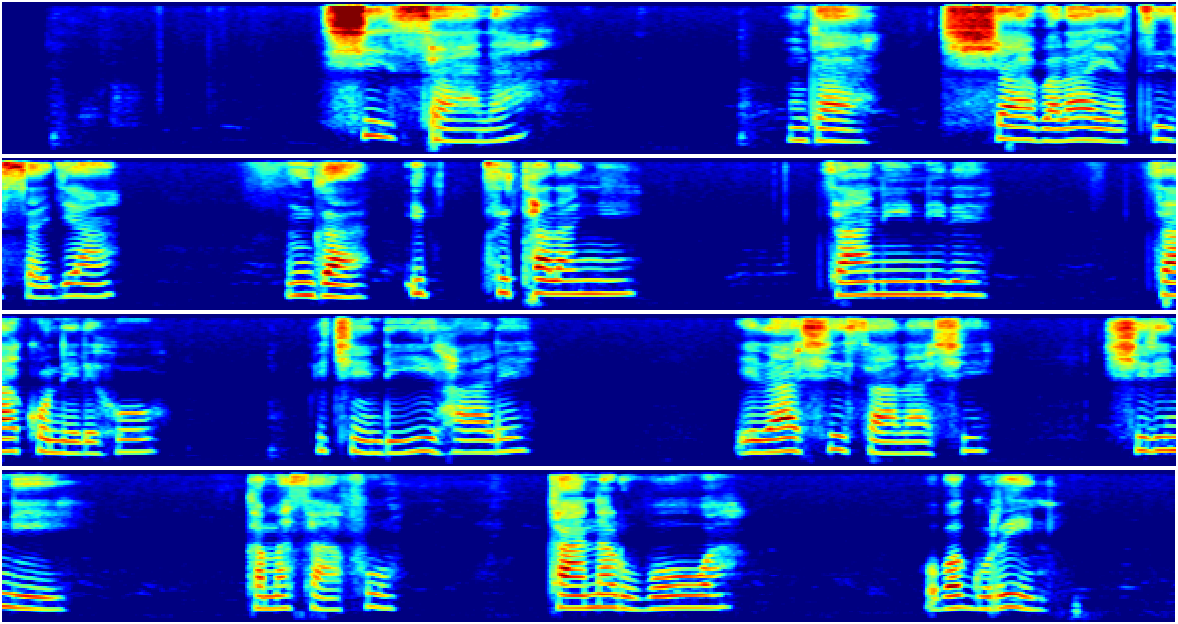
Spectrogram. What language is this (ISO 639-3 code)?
myx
